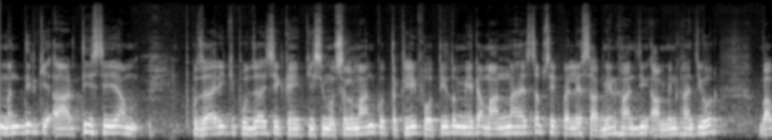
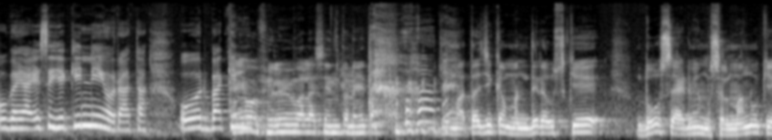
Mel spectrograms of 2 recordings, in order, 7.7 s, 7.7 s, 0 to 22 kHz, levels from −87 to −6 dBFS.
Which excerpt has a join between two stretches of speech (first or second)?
second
